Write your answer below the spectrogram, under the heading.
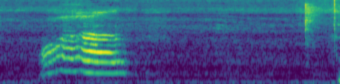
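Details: Pet domestic cat indoors at home on the day it first meets a newborn baby, giving one drawn-out meow of about a second that rises then slowly sinks, followed by a quiet room and a short click at the end.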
